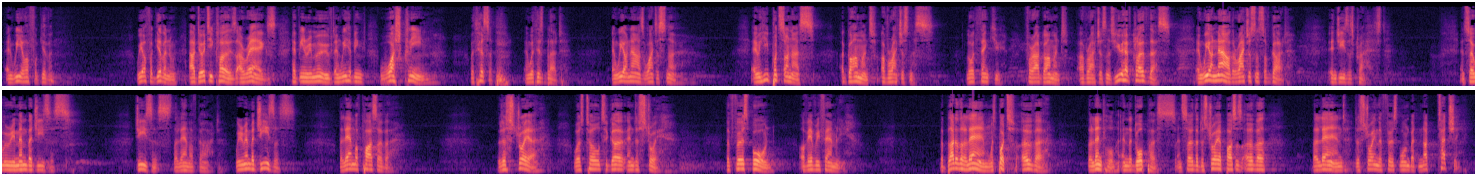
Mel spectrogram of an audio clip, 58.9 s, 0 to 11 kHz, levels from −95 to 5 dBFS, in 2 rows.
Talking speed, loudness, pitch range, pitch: 125 wpm, -22 LUFS, 110-135 Hz, 120 Hz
